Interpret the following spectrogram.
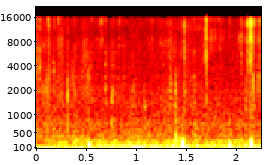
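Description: Syrian hamster nibbling and chewing fresh grass right next to the microphone: small, irregular crunchy clicks.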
